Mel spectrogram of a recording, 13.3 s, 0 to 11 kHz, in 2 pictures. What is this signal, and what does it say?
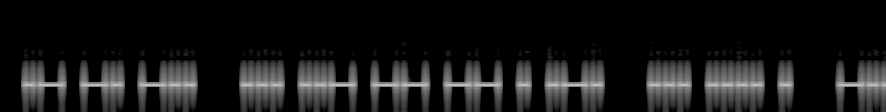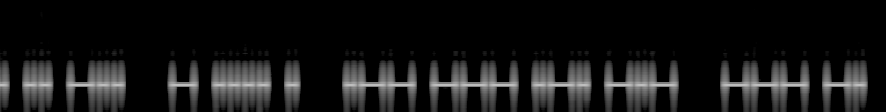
Morse code, heard as a keyed tone, about 22 wpm, 700 Hz. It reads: AND SUMMER SHE DID THE WORK ON
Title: Sentences from Top 1200 Words 22wpm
